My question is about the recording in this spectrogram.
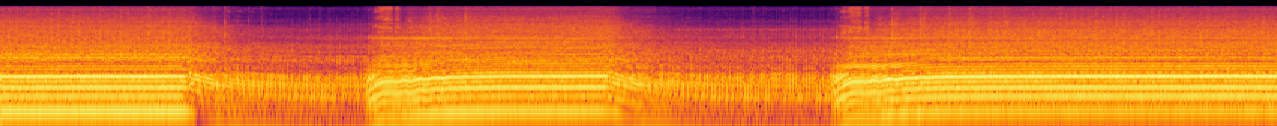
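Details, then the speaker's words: Ryobi strimmer after carburettor work and idle tuning, running off choke: strong, steady high note dips twice and climbs straight back without stumbling; revs pick up cleanly. "you can hear by the engine revs it is picking up so we are we are sort of winning I need to run it off a choke fully and then we should get a much better result"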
